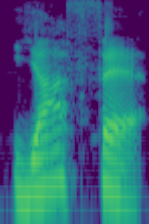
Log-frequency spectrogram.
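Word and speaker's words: יפה: And in this word, the Pei does not have a dagesh, and it's pronounced as the English letter F. And the word is Yafeh, Mitsuyan.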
